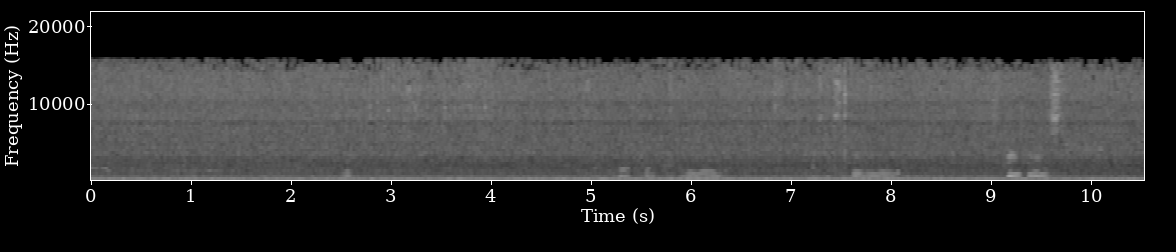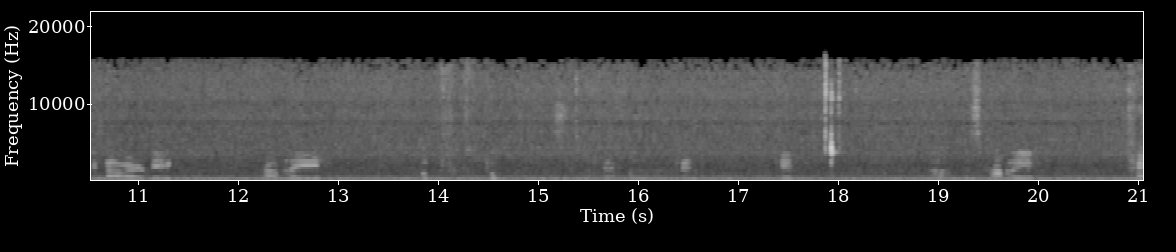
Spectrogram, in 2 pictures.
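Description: Steady rushing of a fast, shallow river running over rapids, a constant low rush of water. A few short rising-and-falling pitched calls sound over it in the middle and again near the end.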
